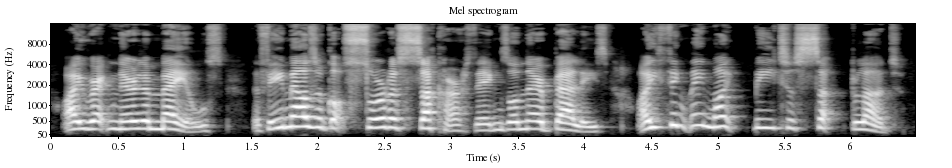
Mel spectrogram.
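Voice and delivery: loud gamekeeper voice, lifting in pitch; Hagrid, enthusiastic. A narrator's reading. Hagrid describing males and females, heartily keen. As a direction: explain with hearty interest.

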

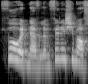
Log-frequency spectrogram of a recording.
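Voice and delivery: rousing call to attack; teacher's command. A narrator's reading. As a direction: urge the pupil into action. Teacher orders pupil forward.

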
